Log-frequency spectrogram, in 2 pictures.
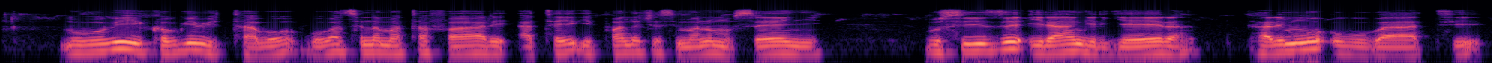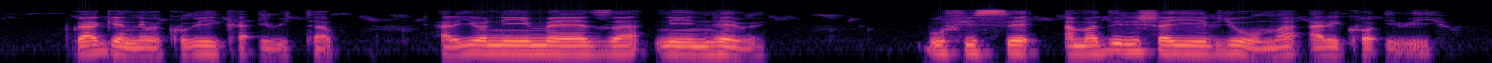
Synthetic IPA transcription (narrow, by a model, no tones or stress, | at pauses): muβuβiːkʰo̞b̚ɡiβitʰaβo̞bɡuβat͡se̞namatʰafaːɾiʔatʰeːjiɡipʰaːndet͡ʃisimanumuse̞ɲi | βusize̞ʔiɾaːŋɡiɾɟe̞ːɾa | haɾimŋo̞ʔuβuβaːtʰḭ | bɡaːɡe̞ne̞we̞kʰuβikʰaʔiβitʰa̰βo̞ | haɾijo̞nime̞ːzanin̥he̞βe̞ | βufise̞ | amadiɾiʃajivjuːmaʔaɾikʰo̞ʔḭβḭjo̞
